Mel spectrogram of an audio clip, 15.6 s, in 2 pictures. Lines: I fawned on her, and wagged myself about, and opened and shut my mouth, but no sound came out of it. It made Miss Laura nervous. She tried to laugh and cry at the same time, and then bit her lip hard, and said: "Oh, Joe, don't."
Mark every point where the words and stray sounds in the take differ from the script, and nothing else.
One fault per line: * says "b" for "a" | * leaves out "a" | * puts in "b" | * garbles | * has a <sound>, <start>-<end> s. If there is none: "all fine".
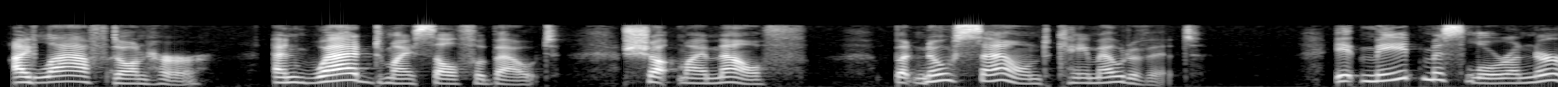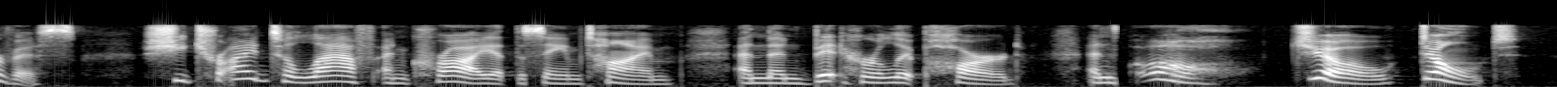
* says "laugh" for "fawned"
* leaves out "and opened and"
* leaves out "said"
